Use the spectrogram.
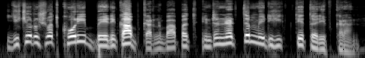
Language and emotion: Kashmiri, neutral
